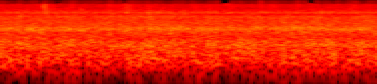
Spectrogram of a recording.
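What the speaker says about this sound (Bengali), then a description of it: "আপনারা দেখতেছেন যে বৃষ্টি চলছে" Steady rain falling outdoors on a humid morning during a festival day, a dense, even hiss with no breaks, fairly loud and close throughout, with no voices.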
